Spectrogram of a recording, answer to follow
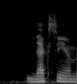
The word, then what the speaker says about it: NXIVM: The Nexium is NXIVM is how it's spelled.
